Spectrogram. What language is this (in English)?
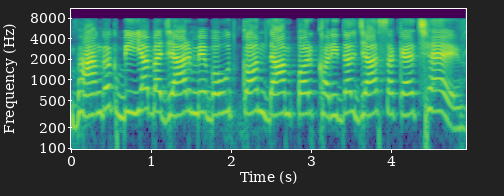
Maithili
